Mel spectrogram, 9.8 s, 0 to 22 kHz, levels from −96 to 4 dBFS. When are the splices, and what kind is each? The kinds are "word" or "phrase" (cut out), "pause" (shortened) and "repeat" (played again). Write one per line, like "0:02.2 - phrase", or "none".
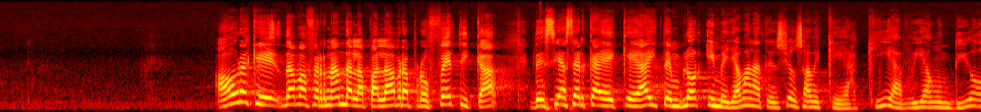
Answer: none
